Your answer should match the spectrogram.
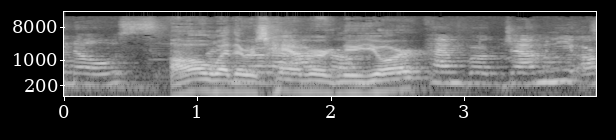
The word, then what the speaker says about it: Hamburg: So it's just, you got to remember, it's not Hamburg. It's Hamburg.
